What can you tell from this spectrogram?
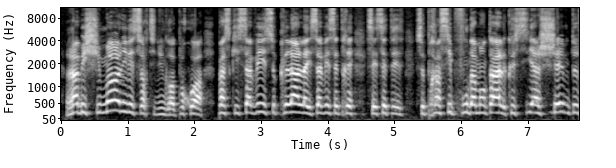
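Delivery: high, insistent sermon storytelling; fervent high-pitched preacher; impassioned preaching. Real, not acted. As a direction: declaim it high, driving the story on. Preaching at full force.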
